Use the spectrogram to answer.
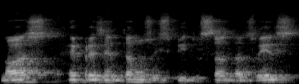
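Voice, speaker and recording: Audible room echo surrounds a man's fairly low voice. He speaks at a fairly slow pace. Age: 60s. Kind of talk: sermon.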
